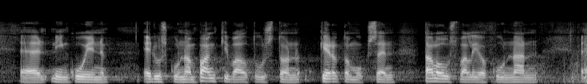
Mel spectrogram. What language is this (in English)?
Finnish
